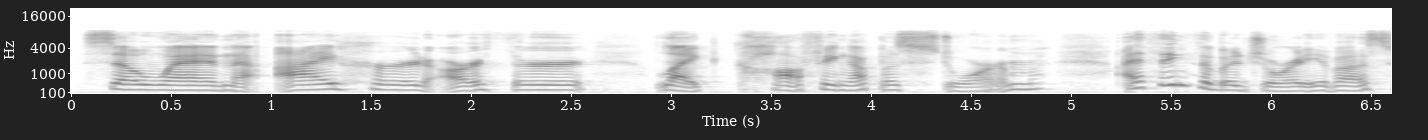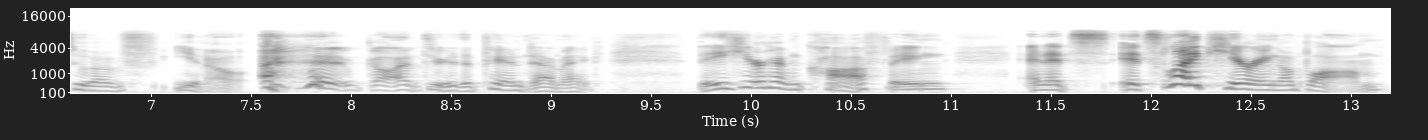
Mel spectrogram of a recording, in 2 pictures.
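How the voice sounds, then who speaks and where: Giggly woman podcaster with a creaky voice. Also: medium pitch, lively intonation, a little slow, fairly bright tone. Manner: giggly, enthusiastic. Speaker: podcast co-host. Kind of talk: casual fan discussion with recap.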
